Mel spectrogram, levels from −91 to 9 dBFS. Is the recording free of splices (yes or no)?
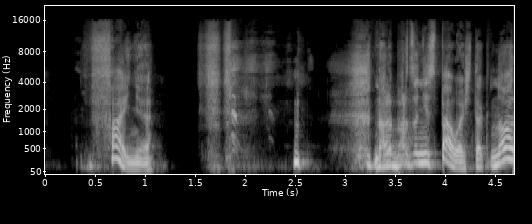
yes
